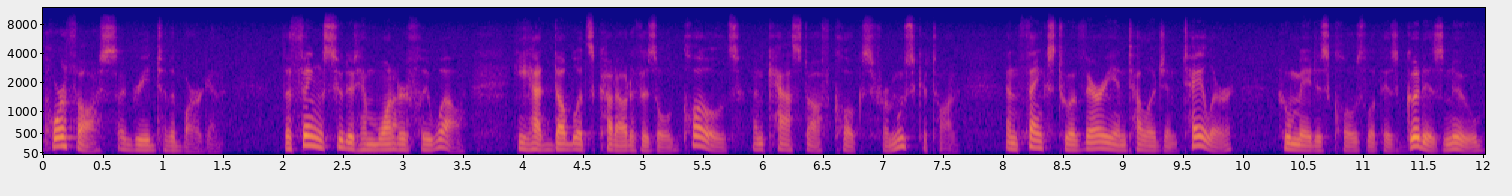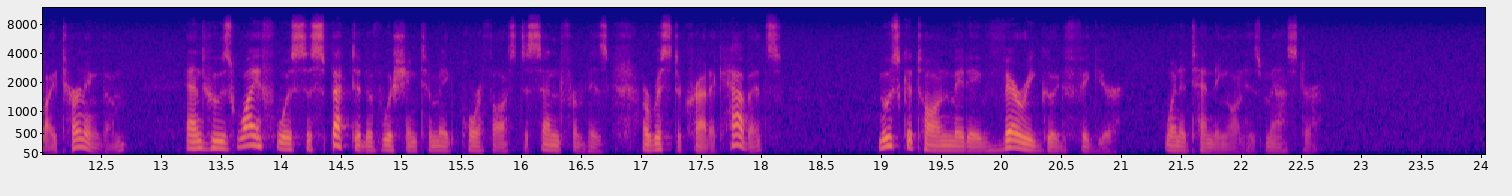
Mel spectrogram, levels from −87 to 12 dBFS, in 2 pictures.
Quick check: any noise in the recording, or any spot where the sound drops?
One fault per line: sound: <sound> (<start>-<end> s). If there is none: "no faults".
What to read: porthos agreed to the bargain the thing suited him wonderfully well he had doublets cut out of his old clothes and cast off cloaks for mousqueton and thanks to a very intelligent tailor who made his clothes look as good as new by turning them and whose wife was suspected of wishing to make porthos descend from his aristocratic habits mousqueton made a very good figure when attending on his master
no faults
